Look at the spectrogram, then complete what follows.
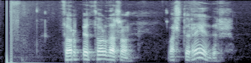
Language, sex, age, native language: Icelandic, male, 50-59, Icelandic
